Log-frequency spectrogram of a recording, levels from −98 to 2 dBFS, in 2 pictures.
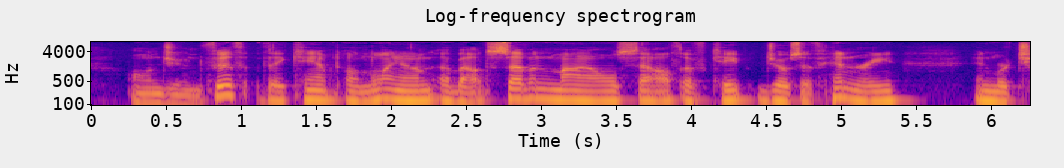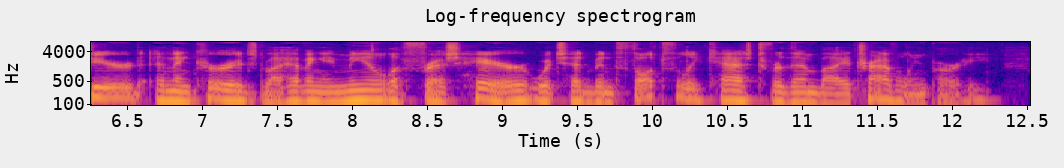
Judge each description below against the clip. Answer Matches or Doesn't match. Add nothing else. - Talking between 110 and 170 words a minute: Doesn't match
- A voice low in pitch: Matches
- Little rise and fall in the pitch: Matches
